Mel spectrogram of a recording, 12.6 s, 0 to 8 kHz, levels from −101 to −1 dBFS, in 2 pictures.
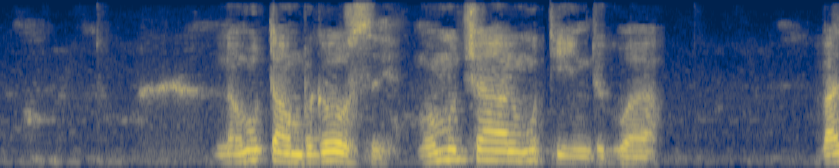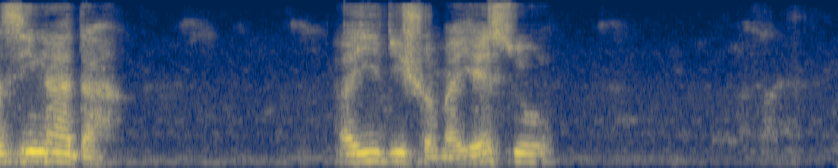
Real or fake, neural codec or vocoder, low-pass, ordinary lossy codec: fake; codec, 24 kHz, 0.9 kbps, WavTokenizer, medium speech release version 1; 7.2 kHz; AAC, 32 kbps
